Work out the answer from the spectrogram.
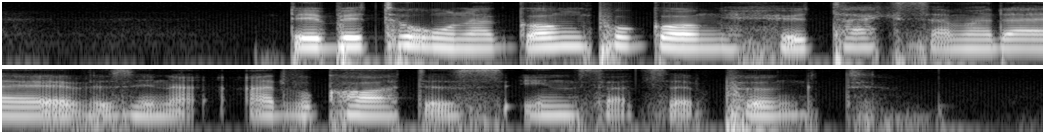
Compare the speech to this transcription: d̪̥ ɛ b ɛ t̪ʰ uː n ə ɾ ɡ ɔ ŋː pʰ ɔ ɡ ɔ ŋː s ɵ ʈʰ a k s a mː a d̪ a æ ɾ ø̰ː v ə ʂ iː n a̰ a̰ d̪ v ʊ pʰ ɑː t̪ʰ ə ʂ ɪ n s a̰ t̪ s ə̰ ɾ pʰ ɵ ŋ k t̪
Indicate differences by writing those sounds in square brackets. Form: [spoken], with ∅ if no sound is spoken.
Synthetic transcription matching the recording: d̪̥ ɛ b ɛ t̪ʰ uː n [a] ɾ ɡ ɔ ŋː pʰ ɔ ɡ ɔ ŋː [h] ɵ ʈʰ a k s a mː a d̪ [ɛ] æ ɾ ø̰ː v ə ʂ iː n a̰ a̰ d̪ v ʊ [kʰ] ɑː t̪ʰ ə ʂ ɪ n s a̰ t̪ s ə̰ ɾ pʰ ɵ ŋ k t̪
